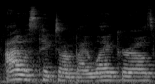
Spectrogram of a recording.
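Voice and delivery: ordinary delivery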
